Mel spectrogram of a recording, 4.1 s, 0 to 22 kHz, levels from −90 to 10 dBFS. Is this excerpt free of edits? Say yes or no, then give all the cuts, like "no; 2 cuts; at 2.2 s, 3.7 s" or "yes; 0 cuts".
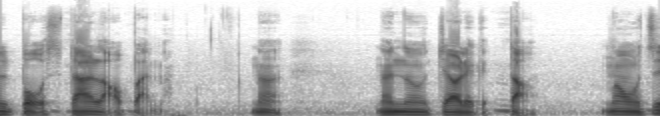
yes; 0 cuts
